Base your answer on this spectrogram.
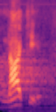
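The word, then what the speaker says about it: nike (νίκη): It is spelled like our word Nike, N-I-K-E, but it's pronounced nike.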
